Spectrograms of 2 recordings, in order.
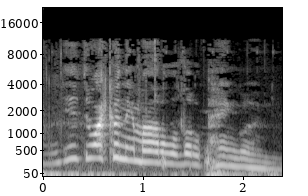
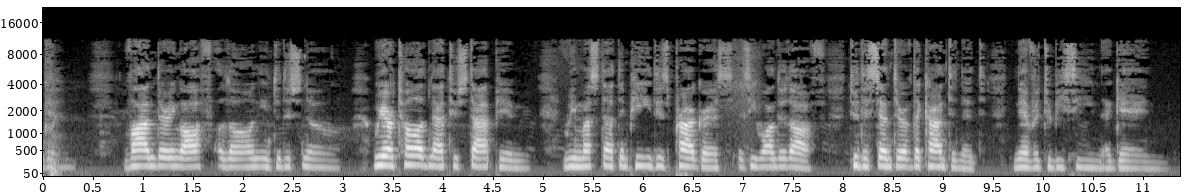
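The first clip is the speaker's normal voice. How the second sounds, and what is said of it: Imitates another person's voice. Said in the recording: “my Werner Herzog like impression ... that sounded like that was definitely Werner Herzog ... I was trying Werner Herzog”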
